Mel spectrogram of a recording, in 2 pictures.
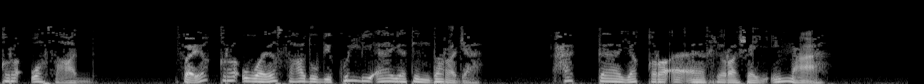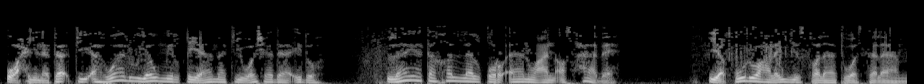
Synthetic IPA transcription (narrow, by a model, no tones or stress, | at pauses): qɾˤɑʔwɑsˤʕɑ̰d̪ | fajɑqɾˤɑʔwajɑsˤʕɑd̪bɪkʊlːɪʔaːjad̪ɑɾˤɑd͡ʒa̰ | ħat̪ːaːjɑqɾˤɑ̰ʔaʔaːxɪɾaʃajʔɪmaʕa̰h | waħiːnat̪aʔt̪iːʔaɦwaːlʊjawmalqɨjaːmat̪ɪwaʃad̪aːʔɪd̪ʊh | laːjat̪axalːalqʊɾʔaːnʊʕanʔɑ̰sˤħɑːbɪh | jɑ̰quːlʊʕalajhsˤːɑlaːt̪ʊwasːala̰ːm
